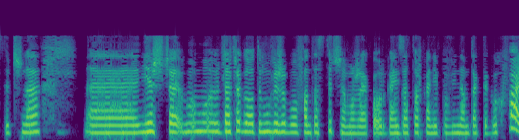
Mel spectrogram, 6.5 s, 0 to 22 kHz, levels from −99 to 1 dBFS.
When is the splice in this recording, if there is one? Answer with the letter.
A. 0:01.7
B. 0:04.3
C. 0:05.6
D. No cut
D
